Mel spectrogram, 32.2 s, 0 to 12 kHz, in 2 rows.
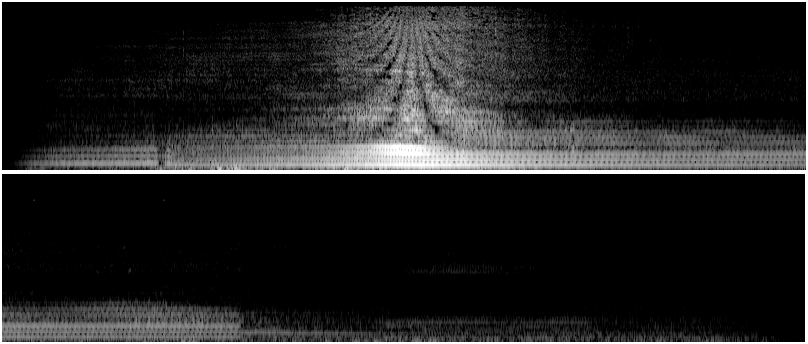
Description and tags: Moottoripyörä, ohi asfaltilla / A motorbike, passing by on asphalt quickly, Yamaha 125 cm3
Yamaha 125 cm3. Lähestyy, ajaa ohi vauhdikkaasti, etääntyy.
Paikka/Place: Suomi / Finland / Nummela
Aika/Date: 05.10.1975
Finland, Finnish-Broadcasting-Company, Soundfx, Motorbikes, Suomi, Yle, Field-Recording, Tehosteet, Motorcycling, Yleisradio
